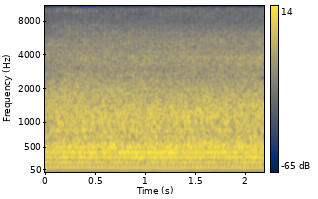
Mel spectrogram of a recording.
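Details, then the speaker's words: Briggs & Stratton 550EX engine on a 21-inch Yard Machines mower, just after carburetor cleaning and running on ethanol-free gas; started on first pull with a steady even drone, no misses, surging or knocks; runs smooth, normal running. "That runs smooth too. Sounds great to me. Perfect."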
